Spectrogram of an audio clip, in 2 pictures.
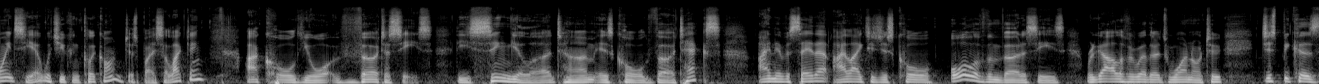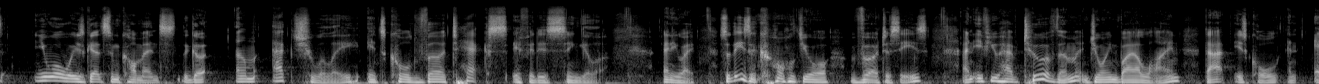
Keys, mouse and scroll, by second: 4.1-7.0 scroll up 1, 7.0 middle click, 7.9 scroll down 1, 18.5 middle click, 21.1 click, 21.9-22.3 scroll up 1, 22.4 shift+middle click, 22.7 shift+scroll up 1, 23.5 shift+click, 23.8 shift+middle click, 24.3-26.3 scroll up 1.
